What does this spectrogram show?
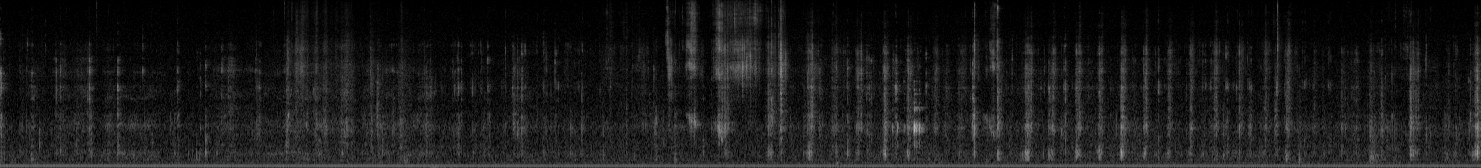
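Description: Close-up eating sounds: soft chewing of roast chicken and crisp crunching bites of raw green onion and cucumber, with a run of loud crunches about halfway through.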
